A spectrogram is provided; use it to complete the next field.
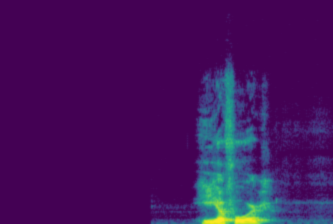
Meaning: pronominal adverb form of voor + dit
- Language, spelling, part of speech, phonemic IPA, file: Dutch, hiervoor, adverb, /ˈhiervor/, Nl-hiervoor.ogg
